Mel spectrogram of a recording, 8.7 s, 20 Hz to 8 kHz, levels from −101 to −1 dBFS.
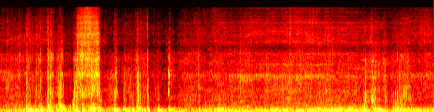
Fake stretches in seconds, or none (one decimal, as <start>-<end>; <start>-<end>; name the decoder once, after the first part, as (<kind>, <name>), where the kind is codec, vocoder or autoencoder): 4.4-7.9 (codec, SNAC)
